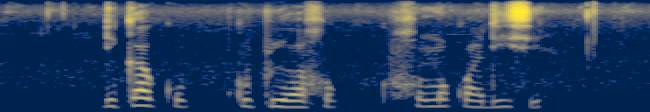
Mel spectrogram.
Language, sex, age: Tswana, male, 20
